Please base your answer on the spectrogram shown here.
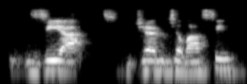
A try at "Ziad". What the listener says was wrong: Ziad, with, in your language, a D at the end.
